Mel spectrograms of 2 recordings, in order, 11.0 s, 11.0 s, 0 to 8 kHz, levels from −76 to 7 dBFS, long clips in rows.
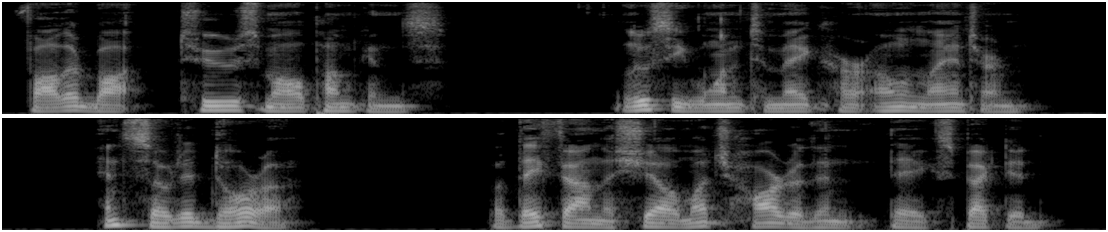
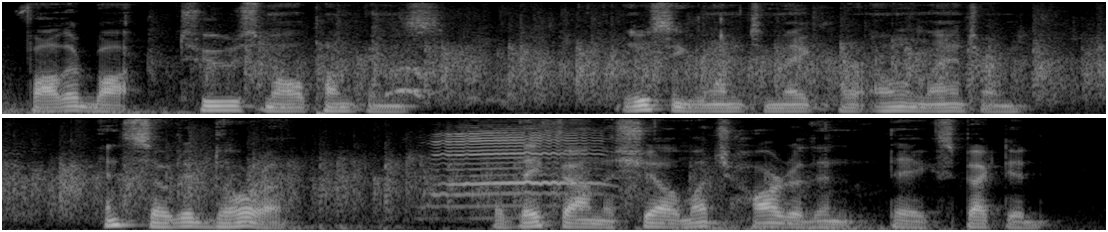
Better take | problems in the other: first | background sound (Applause + Livestock, farm animals, working animals); 7 dB below the speech

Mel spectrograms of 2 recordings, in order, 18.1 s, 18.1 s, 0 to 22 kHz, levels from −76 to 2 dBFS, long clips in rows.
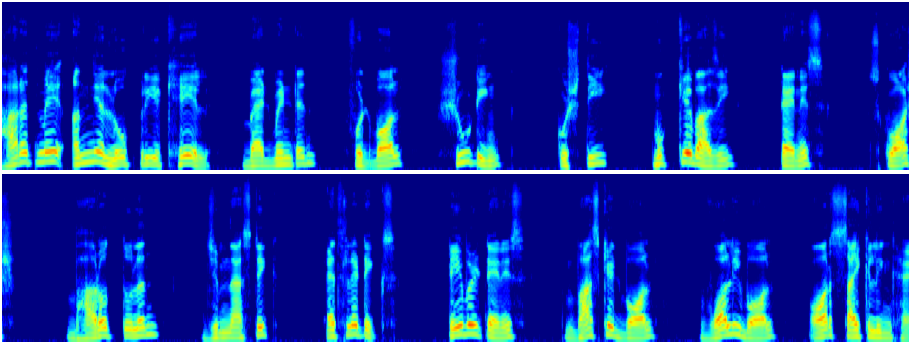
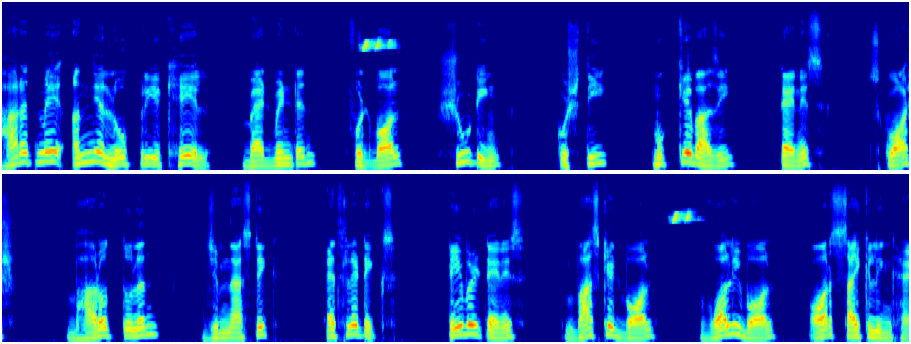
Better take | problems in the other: first | noise reduction (neural mask model Resemble Enhance denoiser)

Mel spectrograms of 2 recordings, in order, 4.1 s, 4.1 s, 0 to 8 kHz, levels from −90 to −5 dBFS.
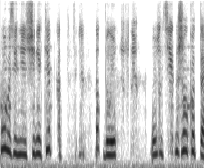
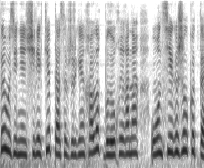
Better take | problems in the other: second | noise reduction (neural diffusion model UNIVERSE++)

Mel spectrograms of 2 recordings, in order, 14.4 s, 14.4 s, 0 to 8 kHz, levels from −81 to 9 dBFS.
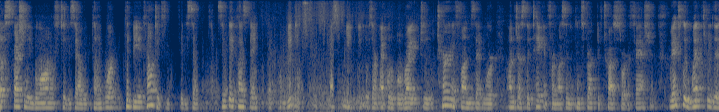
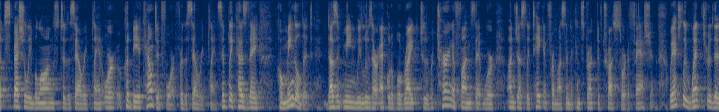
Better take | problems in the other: second | noise reduction (neural separator model SepFormer DNS4)

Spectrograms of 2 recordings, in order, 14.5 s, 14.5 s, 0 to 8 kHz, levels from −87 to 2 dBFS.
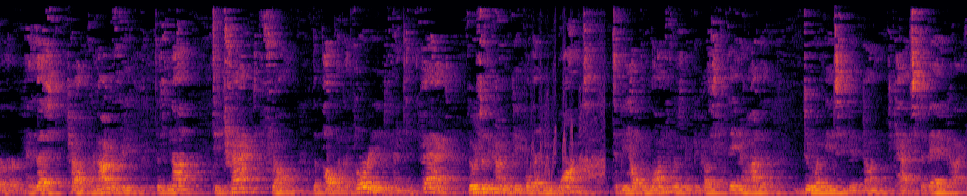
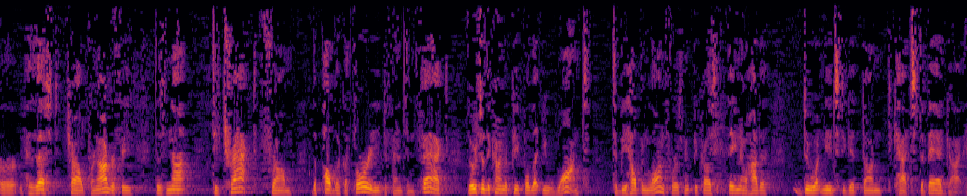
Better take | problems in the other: second | background sound (Scratching (performance technique)); 16 dB below the speech // room echo; dies away in 1 s

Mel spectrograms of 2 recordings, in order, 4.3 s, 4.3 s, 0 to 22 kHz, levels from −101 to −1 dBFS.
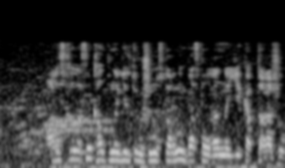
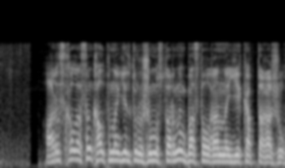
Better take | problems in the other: second | noise reduction (classical method Wiener filter)

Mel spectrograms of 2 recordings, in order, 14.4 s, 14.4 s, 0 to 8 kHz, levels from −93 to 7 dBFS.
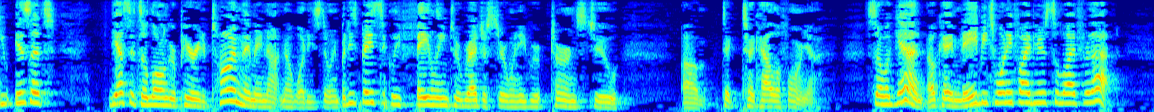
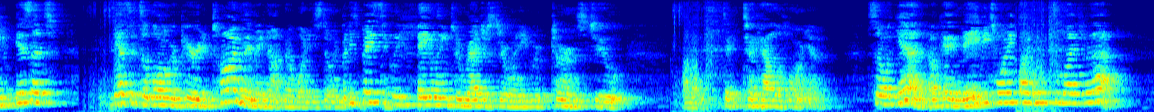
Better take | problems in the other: first | noise reduction (neural separator model SepFormer DNS4)

